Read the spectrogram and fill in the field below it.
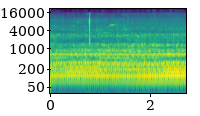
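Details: Idle, possibly cold start, after installing an ISR Performance Series II EP single-tip blast pipe exhaust replacing the muffler: loud, deep, steady drone with no puffing or ticking at joints; no exhaust leaks, normal idle.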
